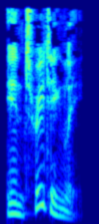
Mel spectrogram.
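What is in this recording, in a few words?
"entreatingly", English, British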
